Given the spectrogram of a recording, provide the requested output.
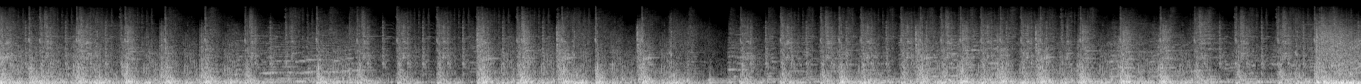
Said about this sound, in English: These guys know the Murray plus a cannon equals destruction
